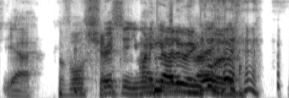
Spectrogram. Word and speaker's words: Kowalczyk: It's Sebastian Kowalczyk. Kowalskish, yeah. Kowalczyk.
